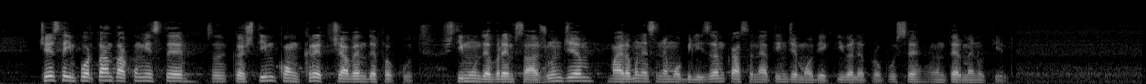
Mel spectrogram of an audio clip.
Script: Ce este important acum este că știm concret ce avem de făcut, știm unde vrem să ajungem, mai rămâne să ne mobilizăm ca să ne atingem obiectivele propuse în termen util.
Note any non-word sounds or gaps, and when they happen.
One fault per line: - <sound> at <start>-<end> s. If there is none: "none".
none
